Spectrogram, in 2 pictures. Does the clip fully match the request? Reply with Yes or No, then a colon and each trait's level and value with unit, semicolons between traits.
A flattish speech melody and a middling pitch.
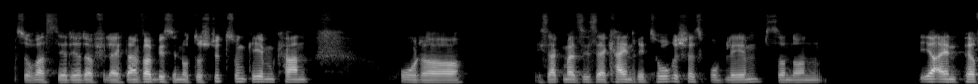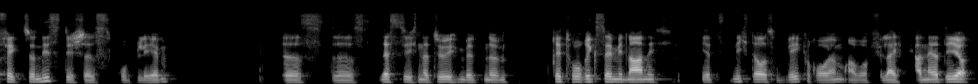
No: narrow, 2.3 semitones; low, 115 Hz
